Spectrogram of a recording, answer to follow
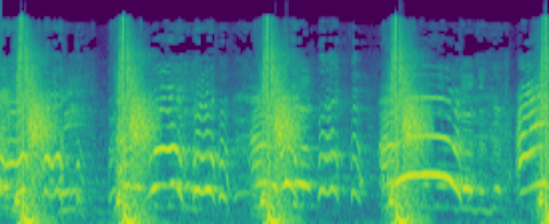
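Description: Punch sound effects hitting about once a second, four strikes in all, each a sharp smack with a falling tail. A woman cries out between the blows.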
